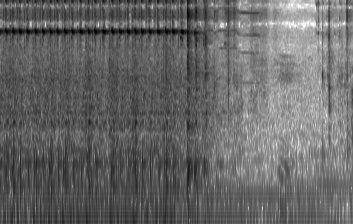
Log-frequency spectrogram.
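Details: Honda Scoopy-i scooter that starts but won't accelerate runs with a rough, pulsing ticking about three times a second, then drops to a quiet idle; recorded before replacing the ECU, after which it ran normally.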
